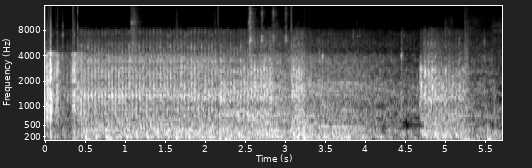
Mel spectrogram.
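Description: Steady engine running sound of a DIY mini tractor as it drives. It drops briefly about four seconds in, then picks up again.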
